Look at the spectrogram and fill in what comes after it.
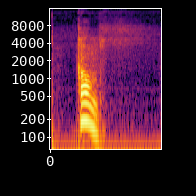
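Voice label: "kan", Dutch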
